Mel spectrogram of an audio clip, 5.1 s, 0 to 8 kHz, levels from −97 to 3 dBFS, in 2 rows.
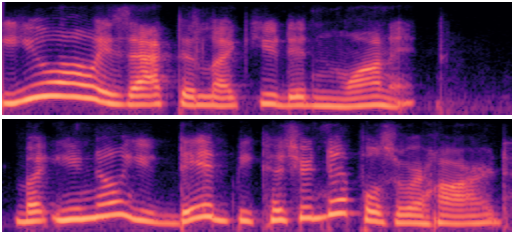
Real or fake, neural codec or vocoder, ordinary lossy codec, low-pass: real; none; Opus, 16 kbps; 7.2 kHz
